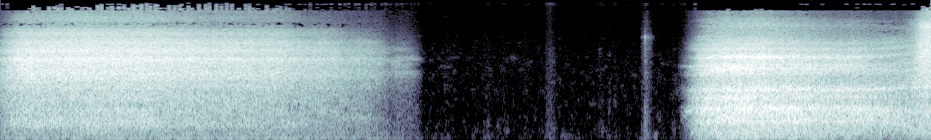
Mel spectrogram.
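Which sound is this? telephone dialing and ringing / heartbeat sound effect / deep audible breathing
deep audible breathing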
